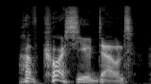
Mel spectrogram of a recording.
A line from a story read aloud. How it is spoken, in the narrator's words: laughed John Spyro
